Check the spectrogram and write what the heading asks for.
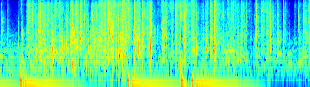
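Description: Plastic wrapper of an Oreo cookie pack crinkling and crackling as its resealable tab is peeled open, dying down near the end.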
